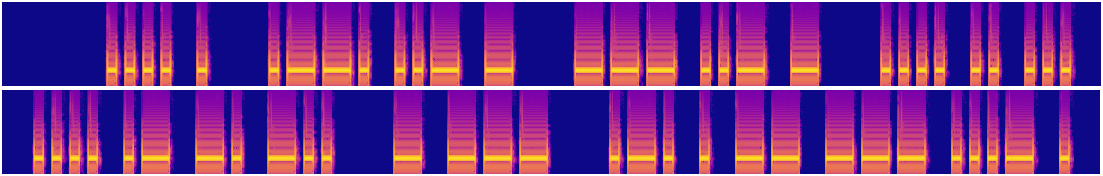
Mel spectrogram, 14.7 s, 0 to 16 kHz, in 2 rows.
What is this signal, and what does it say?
Morse code, heard as a keyed tone, about 20 wpm, 700 Hz. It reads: HE PUT OUT HIS HAND TO REMOVE
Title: Sentences from Top 800 Words 20wpm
